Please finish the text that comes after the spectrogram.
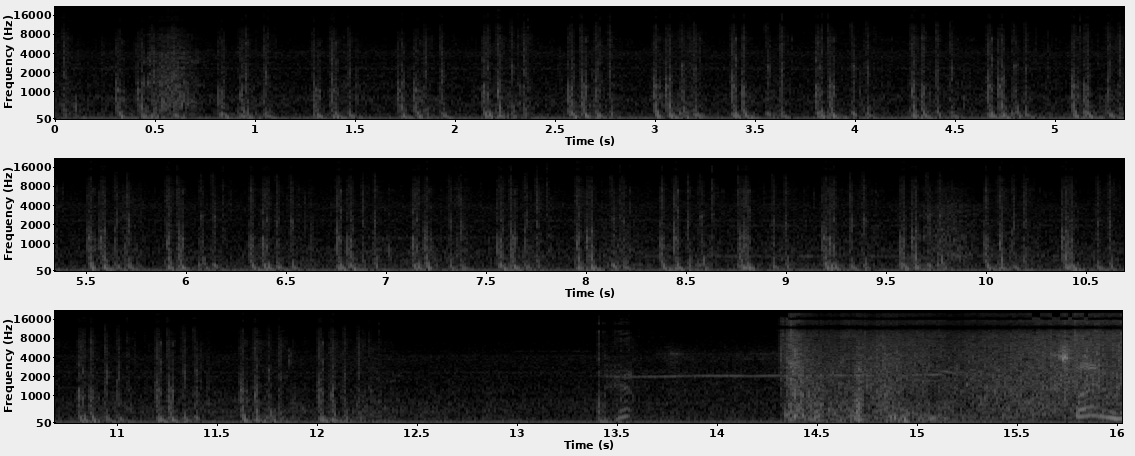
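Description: Horse hooves in the video game Assassin's Creed beat out a steady rapid clip-clop rhythm up close, then stop and give way to splashing water.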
